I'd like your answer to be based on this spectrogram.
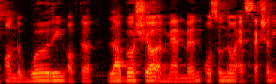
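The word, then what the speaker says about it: Labouchere: Let's see how it sounds like. Right. Laboucher. – Yeah. – Okay. Sure. Sounds really Frenchy.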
